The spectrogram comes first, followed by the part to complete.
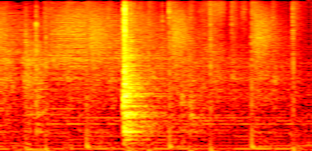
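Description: A license plate light snapping into its hole in a steel bumper: one sharp snap about a second in with a short ring after it, over quiet background music.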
